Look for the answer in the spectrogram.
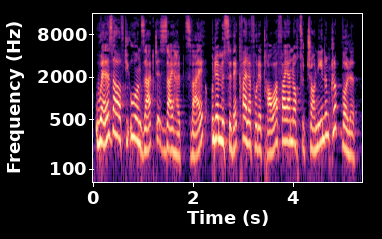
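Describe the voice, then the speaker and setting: A woman's voice: fairly high pitch, lively intonation, brisk. Matter-of-fact female witness. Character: matter-of-fact young girlfriend of a murdered man, questioned. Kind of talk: radio crime drama.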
